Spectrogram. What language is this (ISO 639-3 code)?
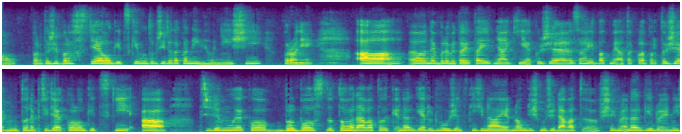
ces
